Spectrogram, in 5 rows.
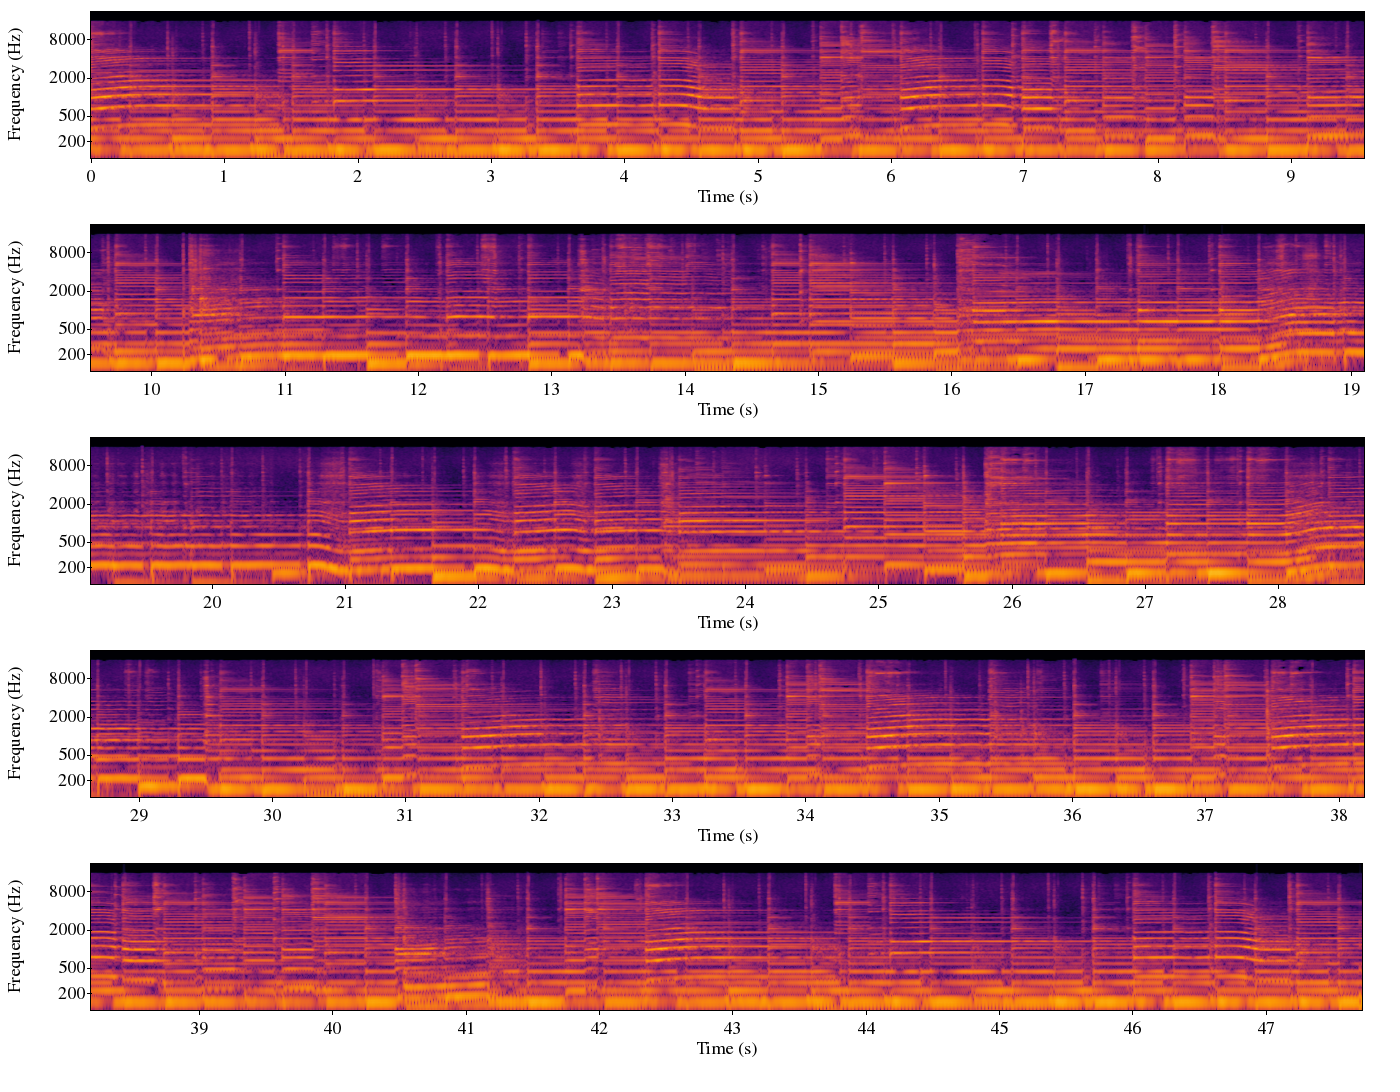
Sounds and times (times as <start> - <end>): Guitar: 0.0 - 47.7.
